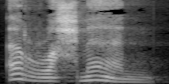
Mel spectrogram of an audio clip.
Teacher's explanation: المخرج الثاني مخرج الراء، فهي تخرج من طرف اللسان بعد مخرج النون مع ما يحاذيه من لثة الثنيتين العليين، إلا أن الراء أدخل إلى ظهر اللسان أي تميل إلى ظهر اللسان قليلا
